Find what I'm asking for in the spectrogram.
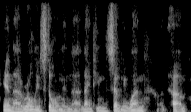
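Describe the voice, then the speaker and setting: A man's voice: lowish voice, completely flat delivery, measured pace, a little mellow, slightly rough. An older man giving an informal tribute on a video call, very hesitant and repeating himself.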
